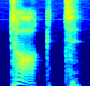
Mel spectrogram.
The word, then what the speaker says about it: talked: Ed is pronounced like t. Why? Because it is following K. So after K, you have T. Kt, talked, talked, talked.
